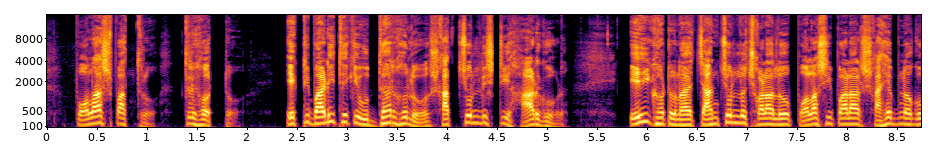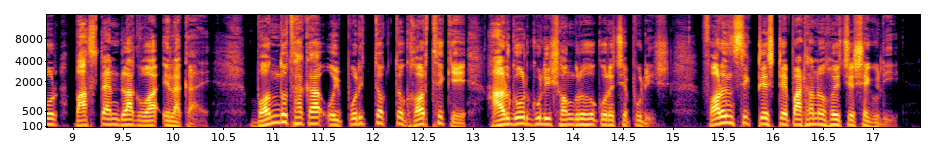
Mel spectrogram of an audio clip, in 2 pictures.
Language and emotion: Bengali, neutral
